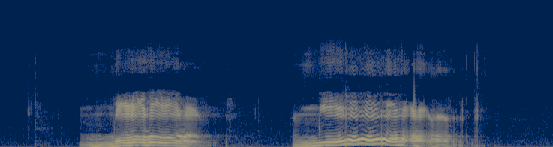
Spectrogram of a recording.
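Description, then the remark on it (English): Two loud, drawn-out goat bleats from the Inspiration Goat, each about a second long with a wavering, nasal tone, separated by a brief pause, with no talking. “So, you know, if you don't want that, then when I get done with Inspiration Goat's offering, you can head on out.”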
